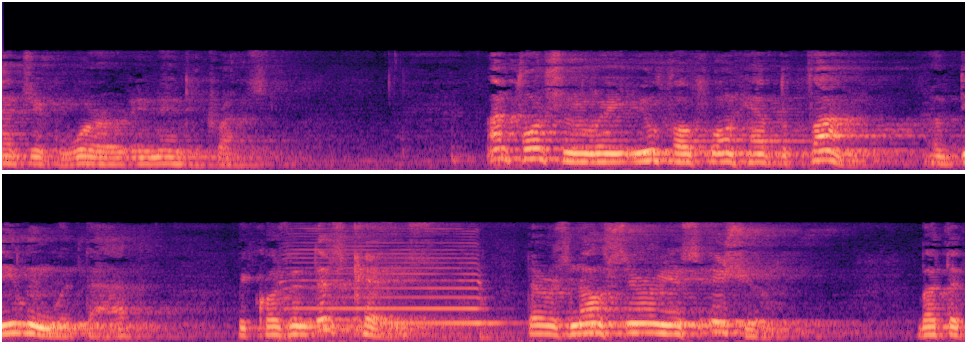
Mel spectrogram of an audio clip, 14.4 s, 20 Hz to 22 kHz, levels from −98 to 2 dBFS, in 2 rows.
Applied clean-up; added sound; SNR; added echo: none; Bowed string instrument; 8 dB; reverberation time 2.8 s.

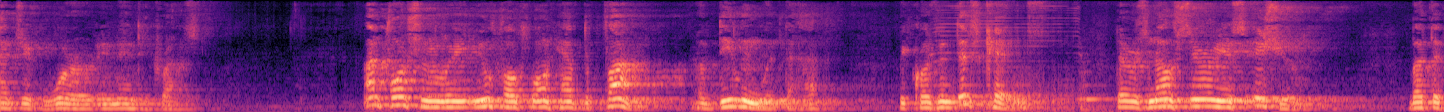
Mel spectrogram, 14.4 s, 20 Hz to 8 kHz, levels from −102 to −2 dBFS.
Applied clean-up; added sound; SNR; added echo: neural separator model SepFormer DNS4.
